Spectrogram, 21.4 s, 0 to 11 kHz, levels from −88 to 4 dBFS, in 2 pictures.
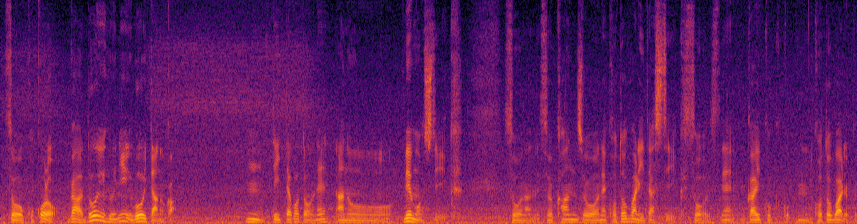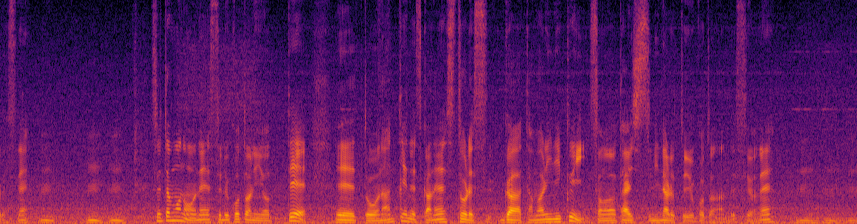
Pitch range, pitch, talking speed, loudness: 95-115 Hz, 105 Hz, 390 characters per minute, -21 LUFS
